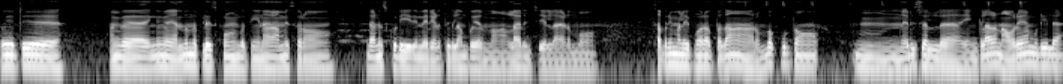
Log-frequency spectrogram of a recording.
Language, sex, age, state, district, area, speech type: Tamil, male, 18-30, Tamil Nadu, Kallakurichi, urban, spontaneous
